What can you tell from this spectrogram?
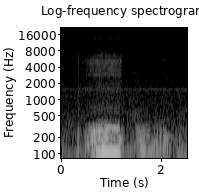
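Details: Snoring Saint Bernard: one deep, droning, slightly tonal snore of nearly a second with a hissing breath layered over it, then a weaker rumbling exhale in a quiet room.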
